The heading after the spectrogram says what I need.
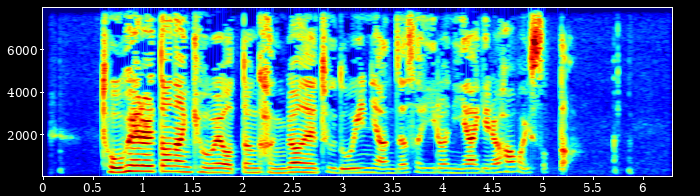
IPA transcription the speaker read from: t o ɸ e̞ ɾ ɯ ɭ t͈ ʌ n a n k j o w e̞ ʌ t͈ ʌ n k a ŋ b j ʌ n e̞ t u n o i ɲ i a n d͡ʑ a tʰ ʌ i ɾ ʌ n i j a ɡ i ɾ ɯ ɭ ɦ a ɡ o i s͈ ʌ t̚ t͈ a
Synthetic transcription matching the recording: t o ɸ e̞ ɾ ɯ ɭ t͈ ʌ n a n k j o w e̞ ʌ t͈ ʌ n k a ŋ b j ʌ n e̞ t u n o i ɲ i a n d͡ʑ a sʰ ʌ i ɾ ʌ n i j a ɡ i ɾ ɯ ɭ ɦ a ɡ o i s͈ ʌ t̚ t͈ a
